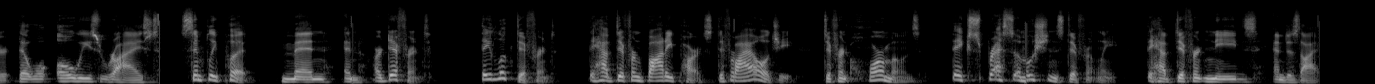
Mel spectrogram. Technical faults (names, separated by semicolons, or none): damaged data in a compressed stream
